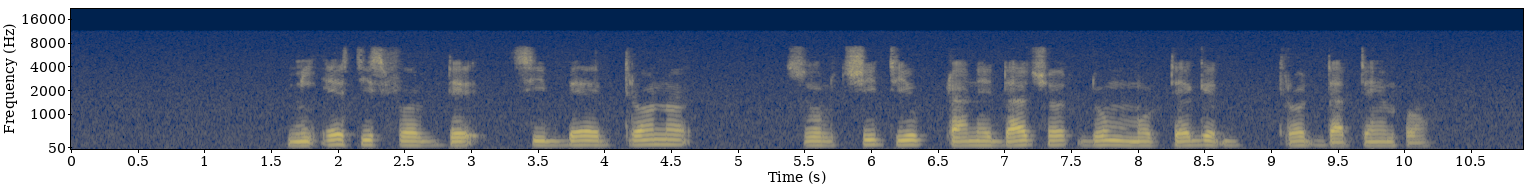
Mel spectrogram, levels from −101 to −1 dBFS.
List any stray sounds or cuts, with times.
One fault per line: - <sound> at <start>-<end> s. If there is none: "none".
none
